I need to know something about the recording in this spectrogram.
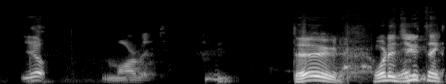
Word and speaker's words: Marbut: Do you don't have any weird pronunciation of your name, do you? No, you nailed it. All right, sweet. It's Marbut. Yep. Marbut.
